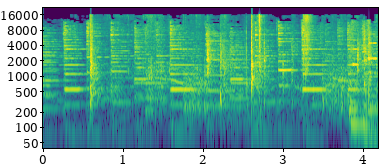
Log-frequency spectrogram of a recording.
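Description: Music: an instrumental passage with plucked strings and sharp percussive hits throughout.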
